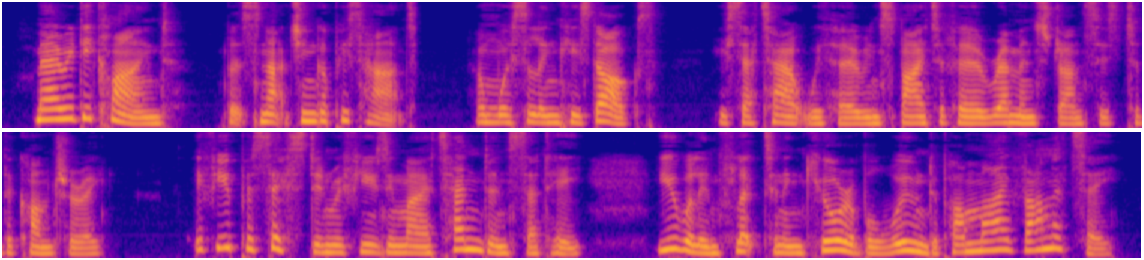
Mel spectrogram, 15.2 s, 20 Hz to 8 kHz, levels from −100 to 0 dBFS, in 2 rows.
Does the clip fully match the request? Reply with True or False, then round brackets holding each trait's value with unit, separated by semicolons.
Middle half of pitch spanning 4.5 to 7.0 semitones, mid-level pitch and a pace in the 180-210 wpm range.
False (5.3 semitones; 165 Hz; 165 wpm)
